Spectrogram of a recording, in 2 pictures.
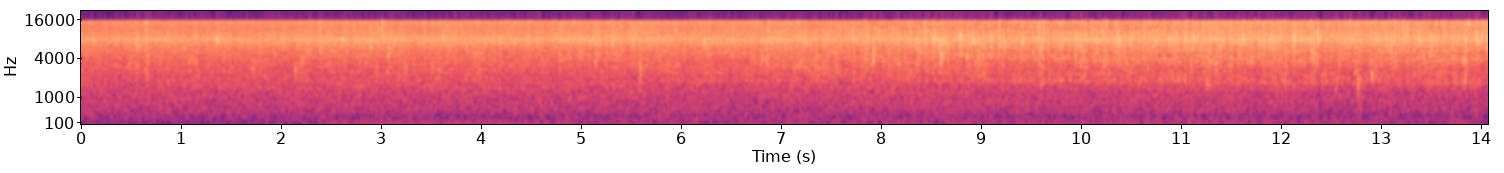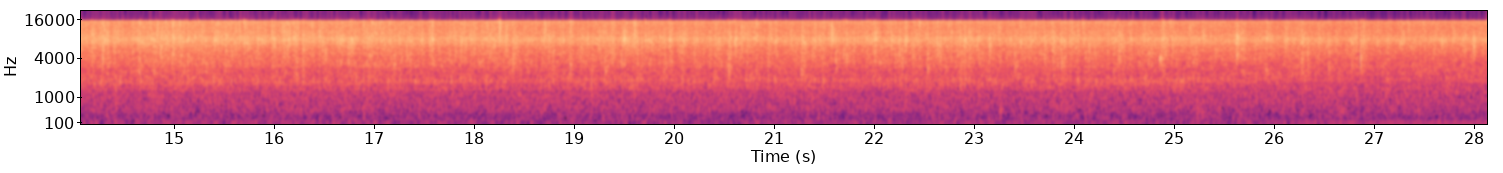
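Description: Steady rain falling, an even hiss with many sharp individual drop hits, a little heavier from about eight seconds in.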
